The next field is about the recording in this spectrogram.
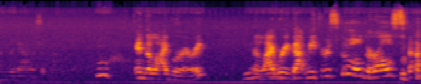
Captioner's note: laughs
